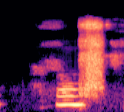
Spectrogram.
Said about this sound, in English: Did you guys hear that? That was my dog. She's so tired of me.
